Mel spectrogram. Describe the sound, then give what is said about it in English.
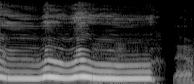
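A person vocally imitates an air horn with one loud, sustained nasal tone lasting about a second and a half, wavering in pitch like a howling, wounded dog, followed by a brief shorter yelp. “It sounded like a wounded dog.”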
